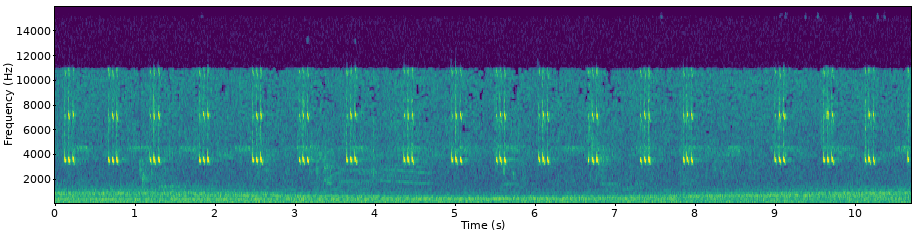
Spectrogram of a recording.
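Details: Night-time crickets chirping against gentle wind, brief high-pitched pulses spaced about half a second apart, evenly repeated throughout, with a constant low windy rumble underneath.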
